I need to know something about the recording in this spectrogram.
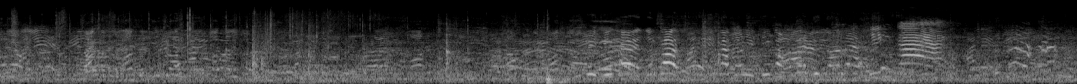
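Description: A young boy speaks clearly into a microphone.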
